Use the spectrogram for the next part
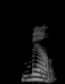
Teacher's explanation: So it's a quick shift from the L to the K. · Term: LK cluster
